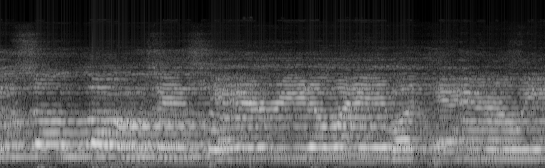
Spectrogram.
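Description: Male vocal group singing a sea shanty a cappella in close harmony, with long held notes.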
